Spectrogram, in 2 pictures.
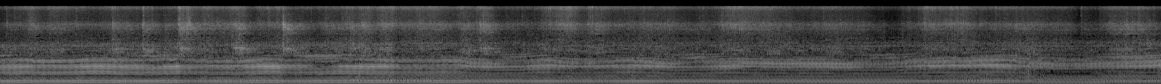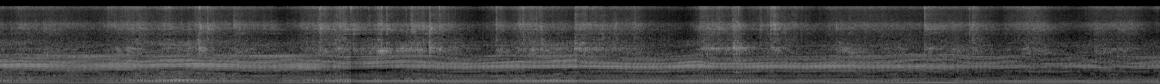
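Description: A brush cutter engine whines steadily, its pitch rising and dipping as it works.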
